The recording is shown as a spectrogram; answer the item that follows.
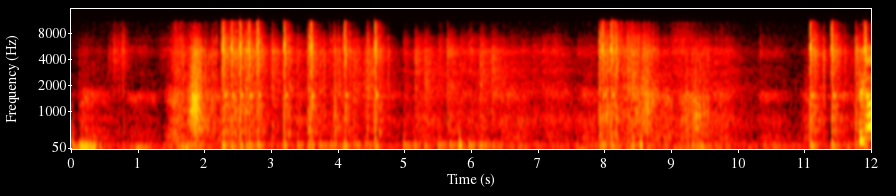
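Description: Paintball markers firing quick strings of shots, each a sharp pop: a long burst about two seconds in, another about eight seconds in, and a few more shots near the end.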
